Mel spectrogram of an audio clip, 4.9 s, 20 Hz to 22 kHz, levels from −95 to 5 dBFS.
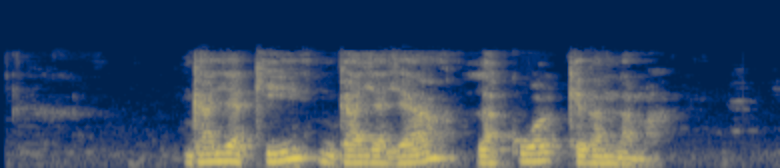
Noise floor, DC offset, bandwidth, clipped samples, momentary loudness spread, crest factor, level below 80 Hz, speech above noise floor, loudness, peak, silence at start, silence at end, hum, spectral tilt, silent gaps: -54 dBFS; under 0.1%; 7.4 kHz; under 0.1%; 6 LU; 16 dB; -48 dBFS; 37 dB; -18 LUFS; -4 dBFS; 1.15 s; 0.75 s; none; -6.5 dB/octave; none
